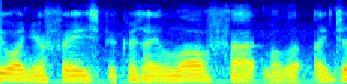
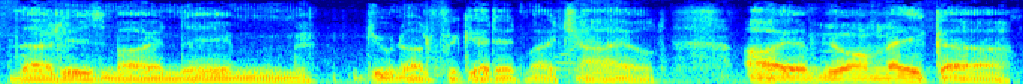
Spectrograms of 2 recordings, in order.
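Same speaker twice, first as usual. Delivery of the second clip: very deep, slow, commanding demon; much slower than usual. Acted. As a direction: intone it like a demonic maker. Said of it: "I could, like, do the demon voice".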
